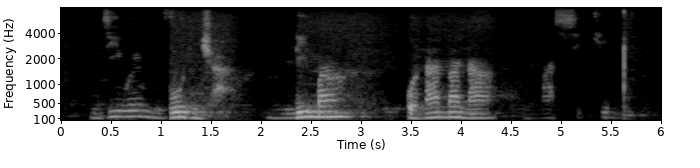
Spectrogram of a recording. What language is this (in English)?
Swahili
